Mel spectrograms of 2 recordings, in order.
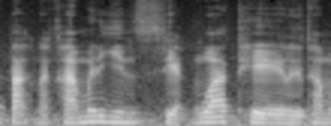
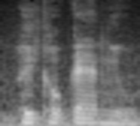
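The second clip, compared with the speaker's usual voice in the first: self-reassuring mutter; 2 semitones lower, 7 dB quieter than usual. Retold or imitated. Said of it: "หลอกตัวเองว่า".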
